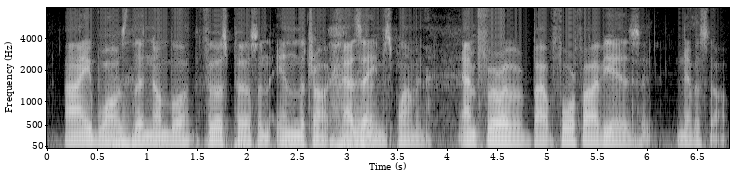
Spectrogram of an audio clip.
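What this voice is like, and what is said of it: Manchester English accent. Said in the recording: “you're not from around here, at least not originally ... Can you pick up the accent? ... I'm from Manchester, England.”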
